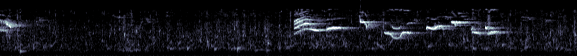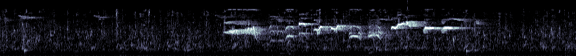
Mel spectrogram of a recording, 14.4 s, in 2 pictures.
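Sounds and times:
orange-headed thrush song in relaxed open-flowing style: 0:03.7 - 0:06.4, 0:10.0 - 0:13.3.

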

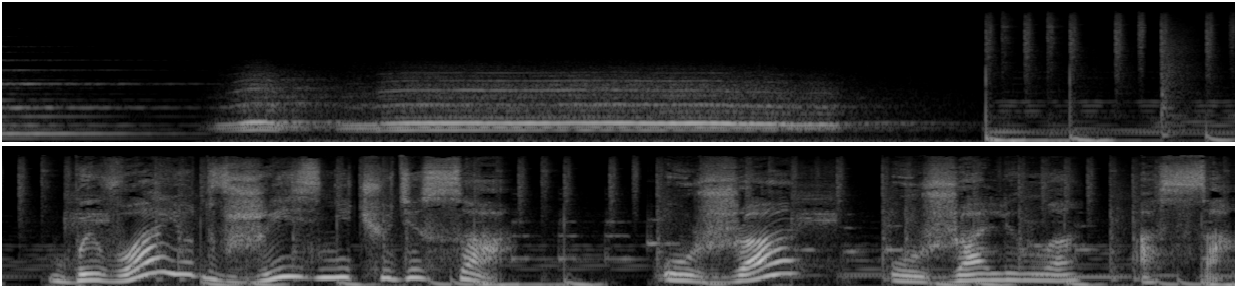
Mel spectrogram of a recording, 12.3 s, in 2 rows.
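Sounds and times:
train whistle: 0:01.0 - 0:04.3
speech: 0:06.4 - 0:08.9, 0:09.5 - 0:12.3.

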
